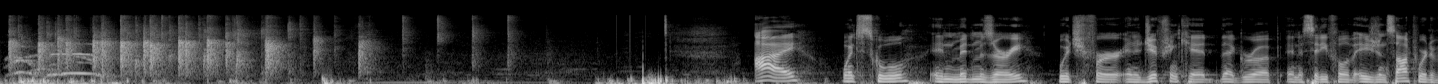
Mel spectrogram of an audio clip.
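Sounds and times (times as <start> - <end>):
sparse clapping from a small open-mic comedy audience: 0.0 - 5.2
speech: 7.6 - 14.3.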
